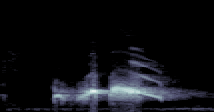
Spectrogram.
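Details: Spotted dove (tekukur), a frequently singing bird used as a lure to prompt silent birds to sing, gives one low cooing phrase: a short coo, then a longer rolling, slightly falling coo, with a quiet background.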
